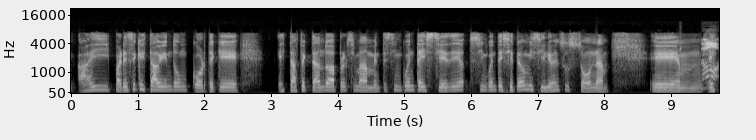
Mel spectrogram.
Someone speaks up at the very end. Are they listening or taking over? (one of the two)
taking over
